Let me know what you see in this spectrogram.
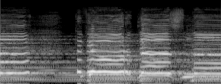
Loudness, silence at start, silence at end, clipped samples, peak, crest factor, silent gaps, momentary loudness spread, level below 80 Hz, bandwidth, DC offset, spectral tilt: -11 LUFS; 0 s; 0 s; under 0.1%; 0 dBFS; 12 dB; none; 11 LU; -50 dBFS; 14.5 kHz; under 0.1%; -3 dB/octave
